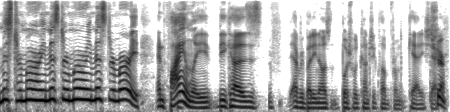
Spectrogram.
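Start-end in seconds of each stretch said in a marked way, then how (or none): 0.0-2.1 very high, loud, shrill, frantic calling. Retelling how a fan called out at a golf tee: imitating a woman yelling. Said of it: "she's yelling, she's yelling".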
